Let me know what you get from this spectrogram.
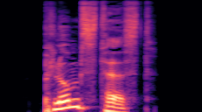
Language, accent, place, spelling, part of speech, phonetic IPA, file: German, Germany, Berlin, plumpstest, verb, [ˈplʊmpstəst], De-plumpstest.ogg
- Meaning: inflection of plumpsen: 1. second-person singular preterite 2. second-person singular subjunctive II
